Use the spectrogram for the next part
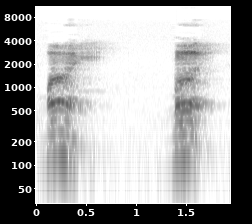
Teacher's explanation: o som sai parte pela boca e parte pelo nariz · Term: ditongos nasais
